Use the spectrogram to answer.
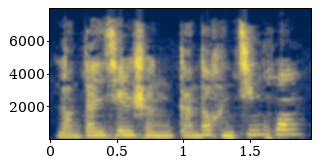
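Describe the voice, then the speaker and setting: Young woman from china reading a story aloud, calm, bit husky, kinda muffled recording. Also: fairly high pitch, normal speed. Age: young adult.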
